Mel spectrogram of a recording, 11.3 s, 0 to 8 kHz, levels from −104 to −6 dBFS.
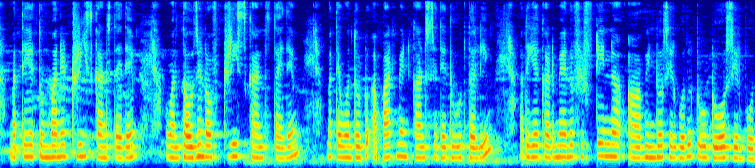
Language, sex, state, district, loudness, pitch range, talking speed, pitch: Kannada, female, Karnataka, Chamarajanagar, -34 LUFS, 195-210 Hz, 135 wpm, 200 Hz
